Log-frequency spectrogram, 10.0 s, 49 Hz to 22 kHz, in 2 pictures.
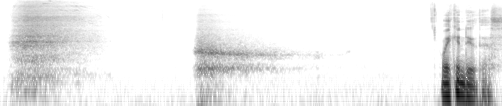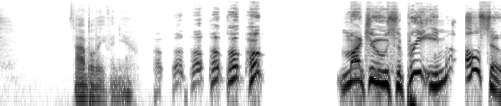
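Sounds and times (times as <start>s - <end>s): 
deep breath in and out: 0.0s - 1.2s, 1.9s - 3.3s
speech: 4.4s - 5.2s, 5.8s - 7.7s, 8.4s - 10.0s.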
